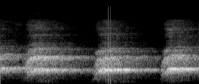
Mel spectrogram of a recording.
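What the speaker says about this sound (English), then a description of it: "Hey, that's my dog." A pet dog barks at the doorbell, three loud, close barks in quick succession with brief gaps between them.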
